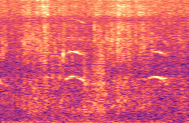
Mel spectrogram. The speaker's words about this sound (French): Est-ce que tu entends le son des vagues qui m'entourent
